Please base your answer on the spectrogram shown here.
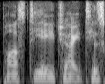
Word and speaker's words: posthitis: until the teen years the term poss Titus pronounced poss th itis comes from the Greek past meaning foreskin plus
